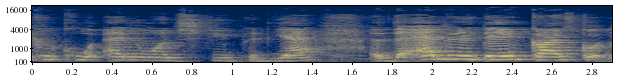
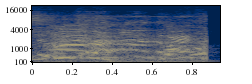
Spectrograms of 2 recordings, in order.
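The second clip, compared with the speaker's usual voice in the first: high, slow taunting put-on voice; mock shout; 11 semitones higher, 6 dB quieter, slower than usual. Teller mocking her own threat, high taunt. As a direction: ham up the threat.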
